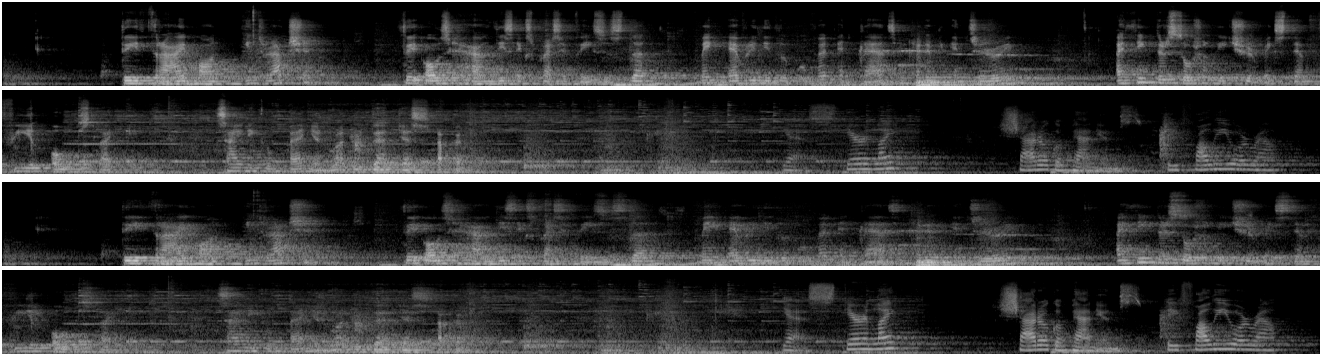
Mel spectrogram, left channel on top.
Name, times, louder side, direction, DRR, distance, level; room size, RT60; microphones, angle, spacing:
voice 1, 1.0-3.2 4.0-6.4 7.0-10.3 11.1-14.9 15.3-17.8 20.0-20.1 24.7-24.9, left 1 dB, 75° left, 3 dB, 1.3 m, -27 dB
sound 1, 3.2-20.3, equal, 10° right, 3.3 m, -35 dB
sound 2, 13.8-22.4, left 2 dB, 10° left, 0.9 m, -39 dB
voice 2, 21.0-22.1 23.1-24.6 24.8-25.9, right 3 dB, 25° right, 10 dB, 0.3 m, -32 dB
24.5 x 9.0 x 2.6 m, 2.6 s
head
